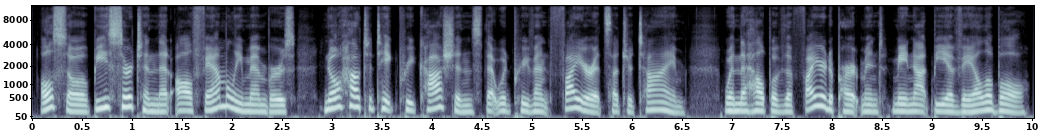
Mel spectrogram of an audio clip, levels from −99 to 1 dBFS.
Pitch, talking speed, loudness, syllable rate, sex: 185 Hz, 185 wpm, -17 LUFS, 4.9 syllables/s, female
